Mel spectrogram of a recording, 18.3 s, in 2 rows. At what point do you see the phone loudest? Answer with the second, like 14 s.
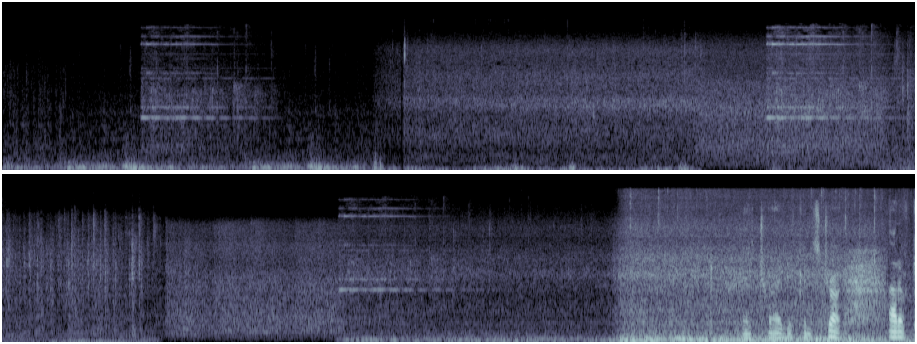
8 s.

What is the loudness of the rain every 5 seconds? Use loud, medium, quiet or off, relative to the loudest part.
quiet, quiet, quiet, loud.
